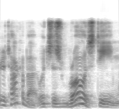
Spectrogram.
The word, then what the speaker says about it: Rolisteam: talk about which is raw esteem which I've been occasionally mispronouncing is raw a stream just because it sort of seems like it needs an hour in there somewhere but what is raw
